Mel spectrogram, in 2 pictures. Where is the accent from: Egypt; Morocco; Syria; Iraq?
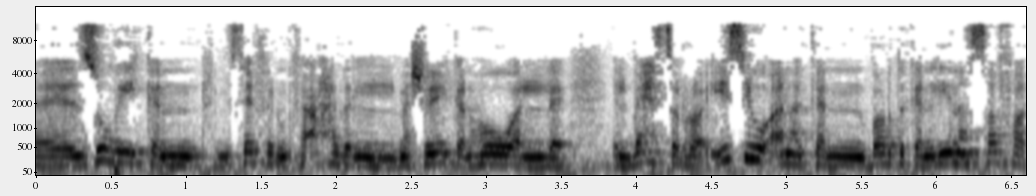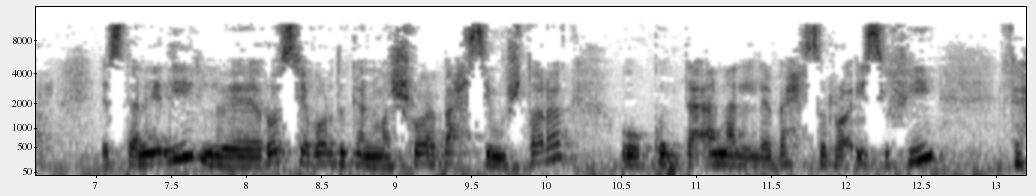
Egypt; وأنا كأم مصرية يعني أنا زي أي أم مصرية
